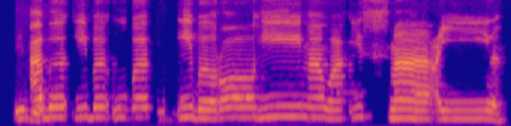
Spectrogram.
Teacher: Huruf ba yang sukun pantulkan dulu, jadi jangan ibro tapi ibe. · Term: pantulan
